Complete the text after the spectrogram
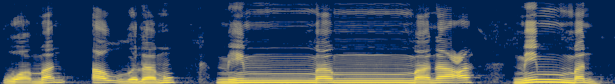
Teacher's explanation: جب نون ساکن کے بعد میم آ جائے تو نون بھی میم بن جاتا ہے۔ جیسے یہاں دو میمیں اکٹھی ہوئیں تو میم کے اوپر تشدید آ گئی۔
